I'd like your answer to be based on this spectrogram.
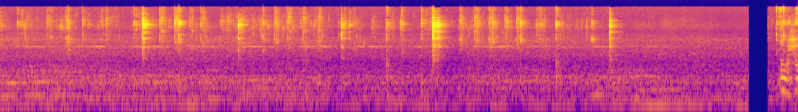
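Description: A utensil stirs Tunisian-style tuna filling in a dish, giving sparse, irregular clicks and soft scrapes against the bowl over a quiet room background, with a brief dropout near the end.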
